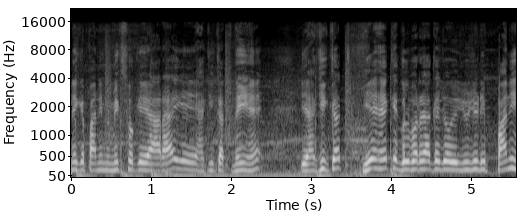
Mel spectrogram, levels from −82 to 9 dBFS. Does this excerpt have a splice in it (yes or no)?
yes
